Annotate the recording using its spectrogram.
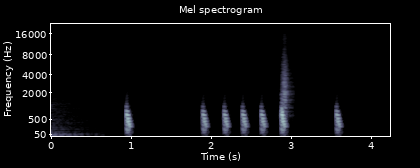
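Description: Short soft menu clicks tick several times.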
